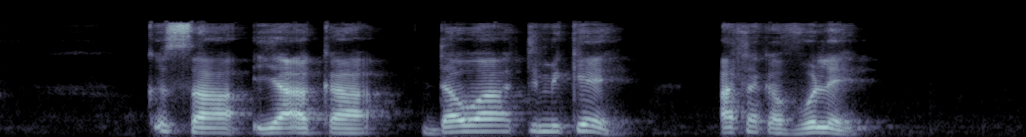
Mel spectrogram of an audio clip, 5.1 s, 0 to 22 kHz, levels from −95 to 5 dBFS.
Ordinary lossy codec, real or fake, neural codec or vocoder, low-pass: Opus, 24 kbps; fake; codec, 24 kHz, 3.1 kbps, DualCodec; 10.8 kHz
